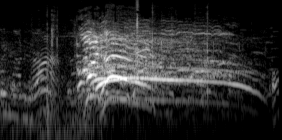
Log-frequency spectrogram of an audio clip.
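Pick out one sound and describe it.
Young men cheer and shout loudly outdoors.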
